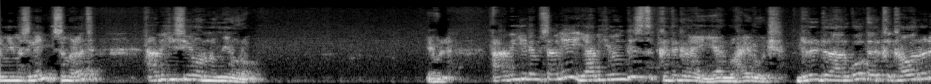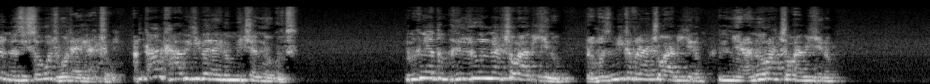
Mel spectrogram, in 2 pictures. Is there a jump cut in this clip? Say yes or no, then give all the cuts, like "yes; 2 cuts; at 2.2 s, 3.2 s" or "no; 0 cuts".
yes; 1 cut; at 10.8 s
